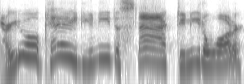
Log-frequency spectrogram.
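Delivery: high, fussy voices of worried coworkers; a high, pampering voice as if to a trapped child; fussing coworkers. Retold or imitated. Team voiced asking through door.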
